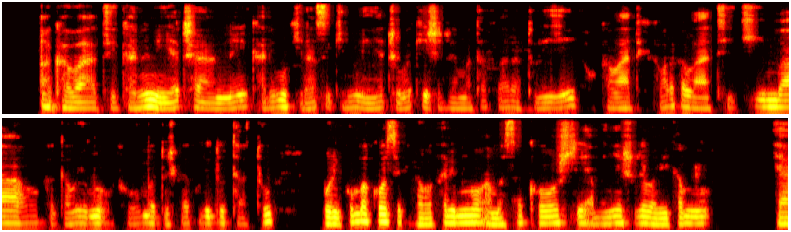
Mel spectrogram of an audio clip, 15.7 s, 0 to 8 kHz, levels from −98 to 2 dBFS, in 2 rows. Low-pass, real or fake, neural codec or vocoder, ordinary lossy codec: 7.2 kHz; real; none; AAC, 48 kbps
